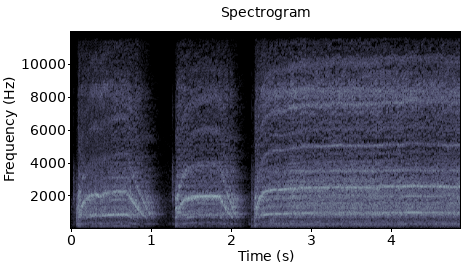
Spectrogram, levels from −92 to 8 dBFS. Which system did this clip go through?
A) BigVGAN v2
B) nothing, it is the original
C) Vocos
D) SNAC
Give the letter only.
B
